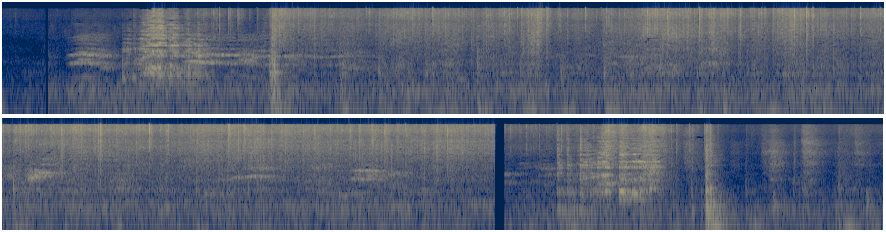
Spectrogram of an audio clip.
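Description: Batter sizzling as it fries in a nonstick frying pan, with a metal slotted spatula scraping and pressing against the pan. The scraping is loudest about a second in and again about fifteen seconds in.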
